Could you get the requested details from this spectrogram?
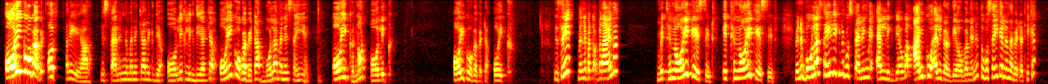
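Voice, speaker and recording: Woman teacher, high lively voice, very fast talk, dry close sound. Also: no echo. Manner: rapid, animated, questioning students constantly. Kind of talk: online class lecture.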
